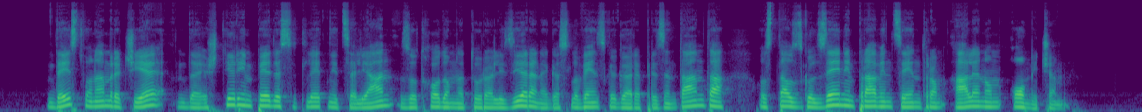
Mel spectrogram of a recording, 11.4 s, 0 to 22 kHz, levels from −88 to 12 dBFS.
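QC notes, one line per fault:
No faults to log for this speech clip. The Opus voice compression runs in hybrid mode at 24 kbps with a fullband range reaching about 20.3 kHz, and its coding damage is light.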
